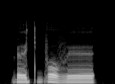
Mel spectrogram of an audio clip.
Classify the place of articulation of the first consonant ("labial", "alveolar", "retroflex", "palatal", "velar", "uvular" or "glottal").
retroflex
